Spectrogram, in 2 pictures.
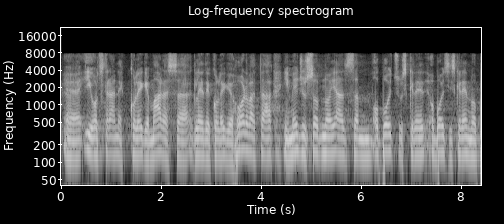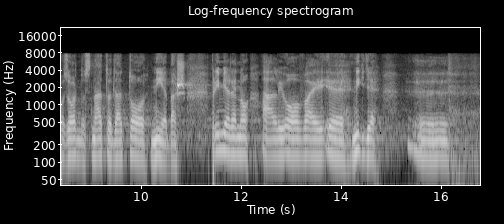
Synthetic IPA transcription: iod̪st̪ɾaːne̞ko̞leːɡemaɾasaɡleːd̪eko̞leːɡexo̞ɾʋat̪aimed͡ʒuso̞bnojaːsamoboːjt̪suskɾeobojt̪siskɾeːnuopozo̞ːɾnost̪nat̪o̞d̪at̪oːnijebaʃpɾimjeɾe̞no̞ | alioʋaj | niɡd̪je

